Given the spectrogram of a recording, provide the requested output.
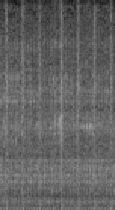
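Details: Yamaha two-stroke with a DIY electric starter motor chain-driving a gear welded to the magneto: after starting, the starter stops while the engine runs; steady idle with a regular pop about every quarter second, starter quiet; running normally.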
